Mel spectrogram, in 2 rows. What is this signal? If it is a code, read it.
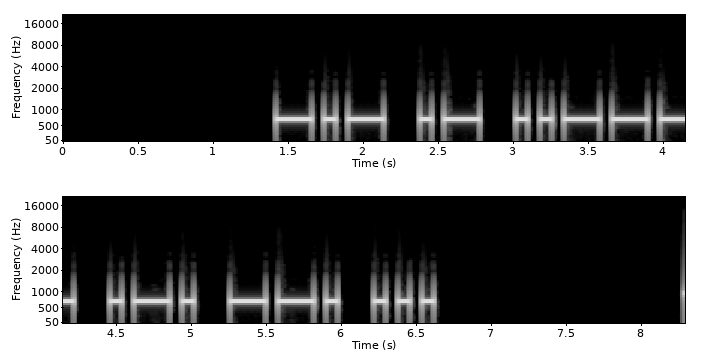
Morse code, heard as a keyed tone, about 15 wpm, 700 Hz. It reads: KA2RGS
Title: USA Call Signs Repeated 3x 15wpm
